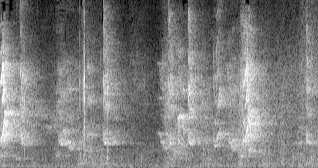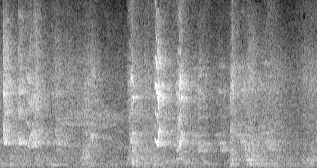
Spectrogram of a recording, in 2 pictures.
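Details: A crimson rosella (Platycercus elegans), an orange-blue mutation, gives harsh, scratchy squawks and chattering bursts, roughly one or two a second, high and noisy, with faint rustling between calls.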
